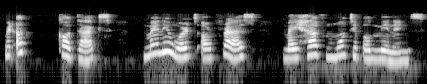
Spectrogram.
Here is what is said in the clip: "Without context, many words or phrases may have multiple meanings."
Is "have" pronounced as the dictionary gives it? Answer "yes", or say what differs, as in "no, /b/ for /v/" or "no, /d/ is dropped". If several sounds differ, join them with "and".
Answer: yes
